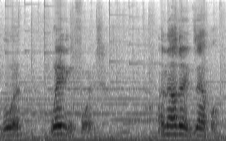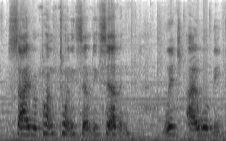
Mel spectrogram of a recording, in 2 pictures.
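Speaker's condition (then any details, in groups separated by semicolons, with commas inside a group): Cerebral palsy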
